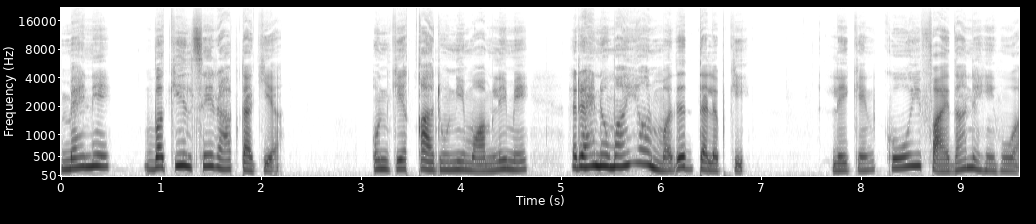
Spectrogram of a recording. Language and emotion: Urdu, sad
